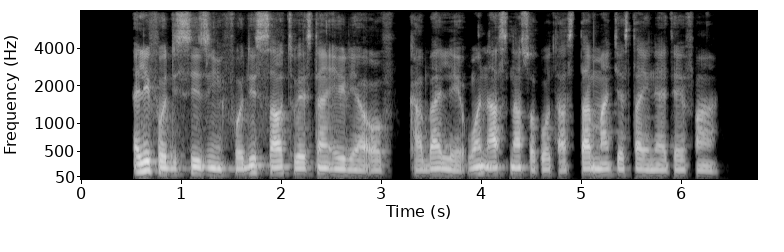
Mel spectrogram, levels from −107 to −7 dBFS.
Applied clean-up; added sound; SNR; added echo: none; none; none; none.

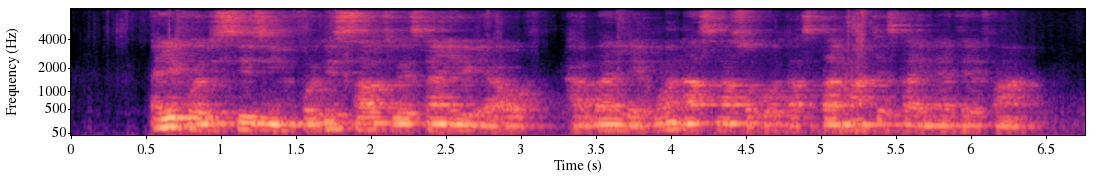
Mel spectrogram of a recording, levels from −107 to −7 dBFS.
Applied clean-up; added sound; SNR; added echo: neural separator model SepFormer DNS4.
